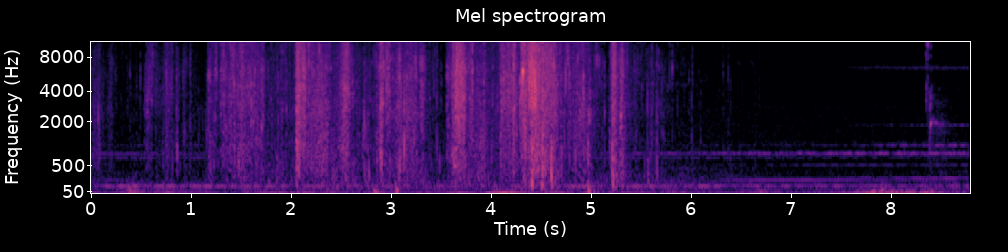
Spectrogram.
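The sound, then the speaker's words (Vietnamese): Footsteps crunching and rustling through dry leaves at night, many irregular crisp steps over a steady low tonal hum. “Tiếng bước chân của một người cứ loạt soạt, dẫm lên đám lá cây khô, vang lên rất rõ trong đêm tĩnh lặng.”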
